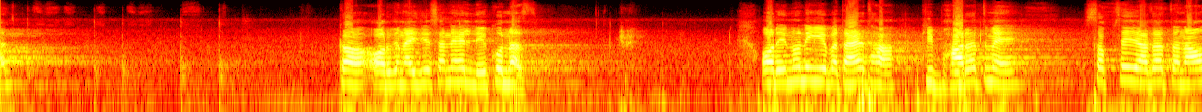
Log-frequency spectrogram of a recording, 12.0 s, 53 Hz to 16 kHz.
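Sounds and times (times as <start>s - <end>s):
pen scratching on screen: 0.2s - 2.5s.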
